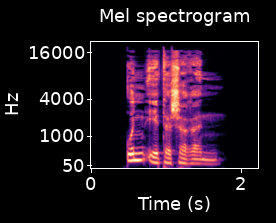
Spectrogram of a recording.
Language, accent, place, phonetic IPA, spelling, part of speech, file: German, Germany, Berlin, [ˈʊnˌʔeːtɪʃəʁən], unethischeren, adjective, De-unethischeren.ogg
- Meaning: inflection of unethisch: 1. strong genitive masculine/neuter singular comparative degree 2. weak/mixed genitive/dative all-gender singular comparative degree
